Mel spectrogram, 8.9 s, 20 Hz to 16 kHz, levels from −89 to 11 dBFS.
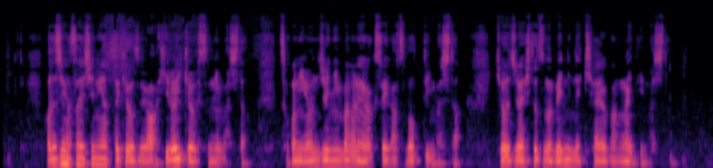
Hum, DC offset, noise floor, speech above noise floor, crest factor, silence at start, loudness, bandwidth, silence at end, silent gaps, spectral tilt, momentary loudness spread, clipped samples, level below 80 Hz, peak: none; under 0.1%; -58 dBFS; 33 dB; 20 dB; 0.6 s; -25 LUFS; 11.5 kHz; 0.5 s; none; -6.5 dB/octave; 15 LU; under 0.1%; -56 dBFS; -6 dBFS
